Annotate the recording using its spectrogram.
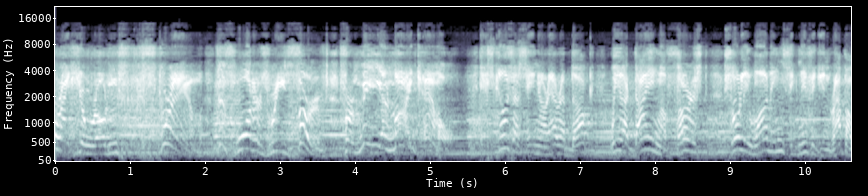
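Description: Cartoon soundtrack: a character's voice, with no clear words, over background music, with a short break about five seconds in.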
